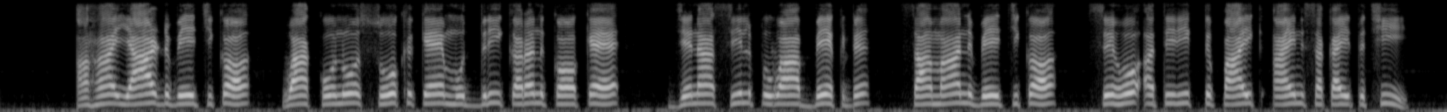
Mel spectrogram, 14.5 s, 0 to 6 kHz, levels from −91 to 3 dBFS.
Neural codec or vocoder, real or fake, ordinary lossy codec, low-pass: codec, 16 kHz, 8 kbps, FunCodec, trained on Chinese and English, 25 frames a second; fake; none; 5.4 kHz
